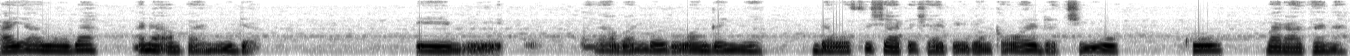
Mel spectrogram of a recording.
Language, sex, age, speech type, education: Hausa, female, 30-45, spontaneous, tertiary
